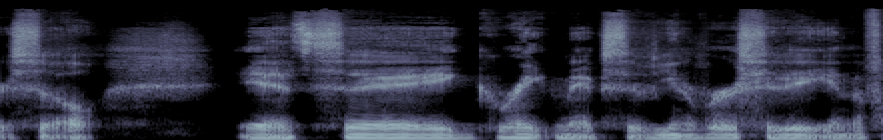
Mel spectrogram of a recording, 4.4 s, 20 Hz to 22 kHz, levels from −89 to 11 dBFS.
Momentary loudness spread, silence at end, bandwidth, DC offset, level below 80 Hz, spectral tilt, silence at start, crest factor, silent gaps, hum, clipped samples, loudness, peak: 16 LU; 0 s; 17 kHz; under 0.1%; -44 dBFS; -3 dB/octave; 0 s; 16 dB; none; none; under 0.1%; -24 LUFS; -10 dBFS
